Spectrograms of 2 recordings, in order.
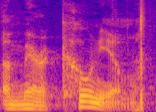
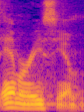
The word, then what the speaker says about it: americium: hands on some radioactive americonium just look up brand's container uh real quick editor jay here uh apparently i was feeling a little extra patriotic because it's not pronounced americanium it's americium i say it a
